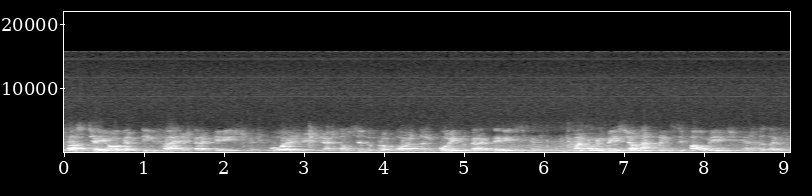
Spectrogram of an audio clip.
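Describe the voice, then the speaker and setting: A man teaching a yoga class in a deliberate, explanatory way, heard on an old VHS tape recording. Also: fairly high pitch. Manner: deliberate, explains terms one by one, with asides to the class. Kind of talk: classroom lecture. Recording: echoey, distant, noisy old VHS recording.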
